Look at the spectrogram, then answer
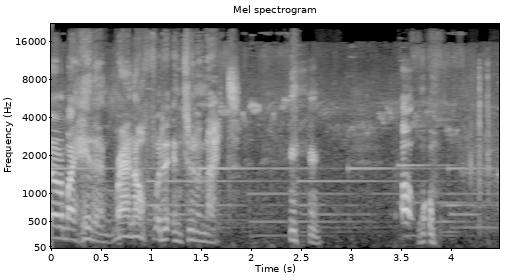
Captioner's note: chuckles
